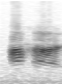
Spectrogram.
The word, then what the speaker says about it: Akha: So the word, the original word in the Indo-Germanic was Akha. Akha is the best way to pronounce it.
